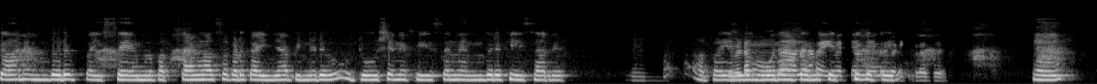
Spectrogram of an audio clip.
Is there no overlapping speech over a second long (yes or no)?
no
